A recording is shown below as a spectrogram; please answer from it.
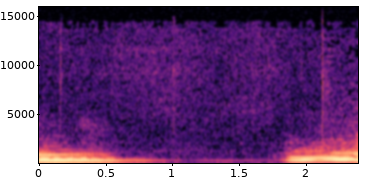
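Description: Orchestra with solo alto saxophone: a held chord fades away about a second in, a short near-silent pause follows, and a new chord enters near the end.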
